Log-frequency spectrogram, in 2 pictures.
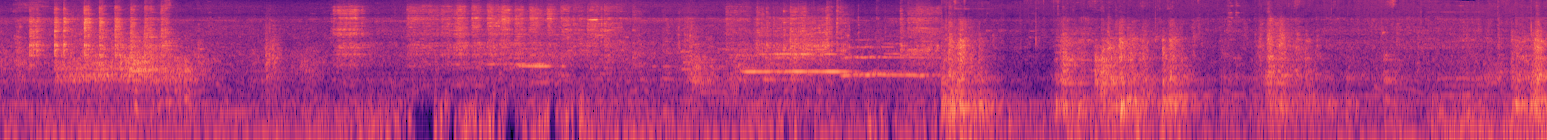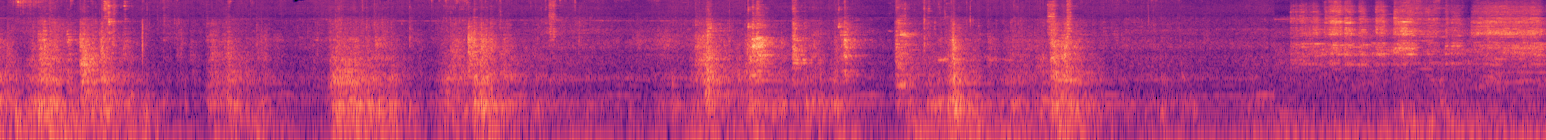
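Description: Caterpillar tracked hydraulic excavator demolishing a masonry building: a steady engine rumble under repeated, irregular crashes of breaking concrete and falling debris, most of them from about seven seconds in.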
